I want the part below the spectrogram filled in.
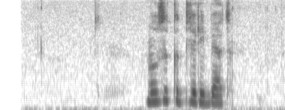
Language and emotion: Russian, neutral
